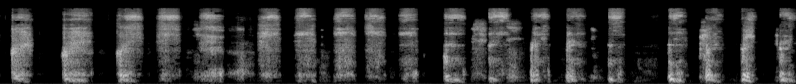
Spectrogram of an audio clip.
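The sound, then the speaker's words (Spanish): A voice repeatedly attempts a beatbox inward K snare, sharp, hissy sounds made by sucking an S inward with a K, about twenty short bursts in quick succession, loud, with brief gaps between each attempt. “Y después la caja, que es lo más complicado, es como si hicieras la S, la palabra S, una, S, una S, pero para adentro. Y de esa S le metéis ah, una K, una K”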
